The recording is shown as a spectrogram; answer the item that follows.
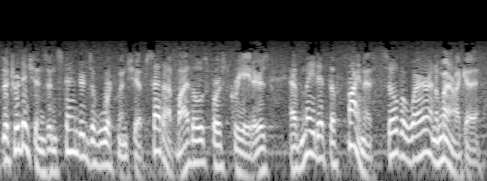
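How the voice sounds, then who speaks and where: A muffled old radio recording carries a male announcer of the 1940s. His mid-range voice rises and falls in lively sweeps. He reads scripted narration and sponsor copy in a polished, measured way. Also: medium pitch, slight background noise.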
